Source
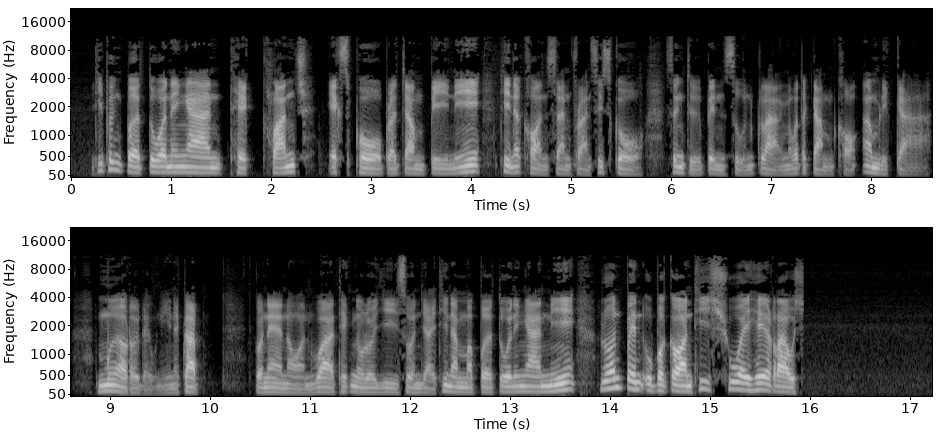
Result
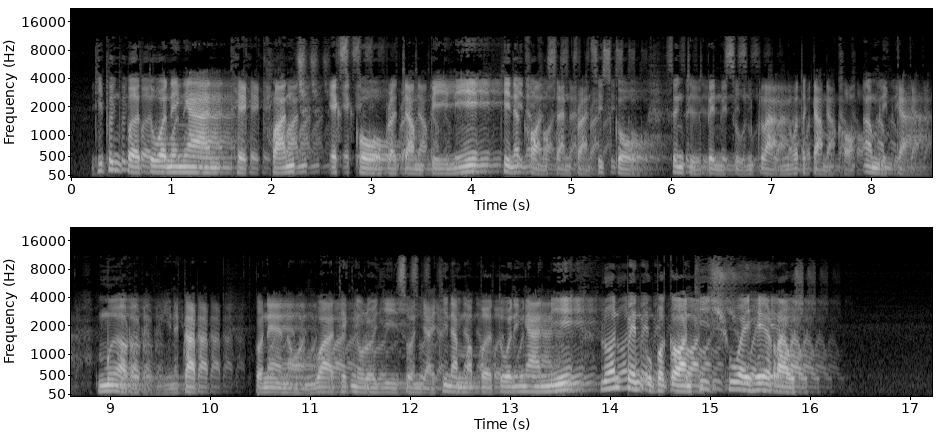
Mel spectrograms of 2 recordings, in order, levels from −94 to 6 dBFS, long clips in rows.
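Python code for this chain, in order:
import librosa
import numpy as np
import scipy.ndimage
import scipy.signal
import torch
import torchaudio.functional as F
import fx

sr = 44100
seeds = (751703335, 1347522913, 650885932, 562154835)

y = fx.echo_feedback(x, sr, ms=125, feedback_pct=34, wet_db=-9.5)
y = fx.band_squash(y, sr, depth_pct=40, at=(10.48, 11.59))
y = y * librosa.db_to_amplitude(-2.0)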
